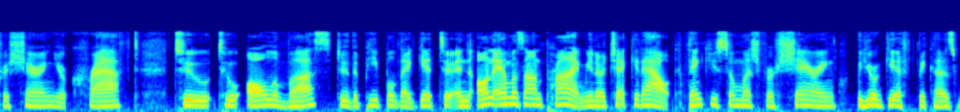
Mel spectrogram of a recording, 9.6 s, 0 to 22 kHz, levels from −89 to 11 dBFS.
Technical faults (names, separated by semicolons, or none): low-delay AAC compression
